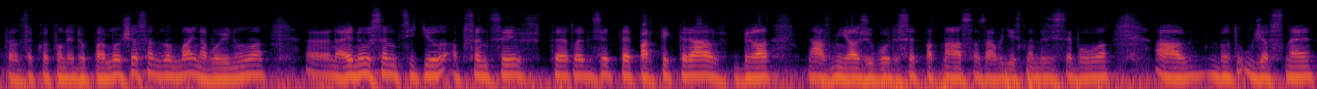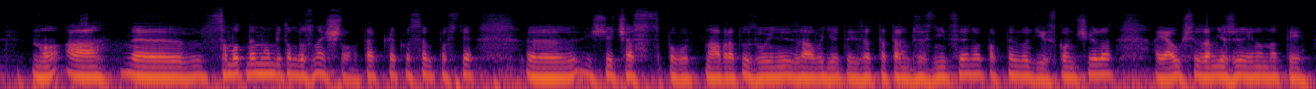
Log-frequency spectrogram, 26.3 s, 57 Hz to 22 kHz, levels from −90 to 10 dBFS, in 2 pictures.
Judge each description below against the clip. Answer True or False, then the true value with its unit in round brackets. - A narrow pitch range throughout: False (3.2 semitones)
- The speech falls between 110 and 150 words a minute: False (170 wpm)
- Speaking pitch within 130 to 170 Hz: False (120 Hz)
